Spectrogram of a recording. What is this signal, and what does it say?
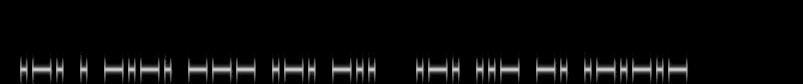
Morse code, heard as a keyed tone, about 20 wpm, 700 Hz. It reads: RECORD RUN.
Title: Sentences from Top 1000 Words - Review Part 3 - 20wpm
